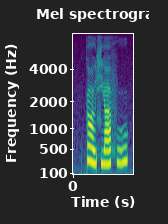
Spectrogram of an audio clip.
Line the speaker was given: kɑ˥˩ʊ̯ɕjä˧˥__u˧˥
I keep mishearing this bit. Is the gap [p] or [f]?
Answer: f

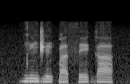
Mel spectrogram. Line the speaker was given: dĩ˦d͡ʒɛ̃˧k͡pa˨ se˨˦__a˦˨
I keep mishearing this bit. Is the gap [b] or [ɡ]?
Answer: ɡ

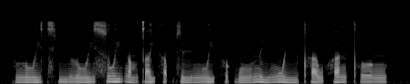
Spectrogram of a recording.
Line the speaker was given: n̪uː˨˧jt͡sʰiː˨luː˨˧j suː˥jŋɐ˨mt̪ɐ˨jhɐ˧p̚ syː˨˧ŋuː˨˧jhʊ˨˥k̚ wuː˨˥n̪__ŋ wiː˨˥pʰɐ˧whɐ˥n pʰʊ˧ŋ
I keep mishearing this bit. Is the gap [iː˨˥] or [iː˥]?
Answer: iː˨˥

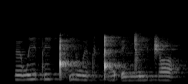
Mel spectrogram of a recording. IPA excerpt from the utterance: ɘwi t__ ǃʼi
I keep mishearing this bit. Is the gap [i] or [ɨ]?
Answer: i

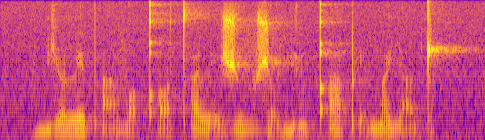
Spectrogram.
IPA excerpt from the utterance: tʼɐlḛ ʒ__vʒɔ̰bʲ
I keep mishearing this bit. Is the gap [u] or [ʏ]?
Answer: ʏ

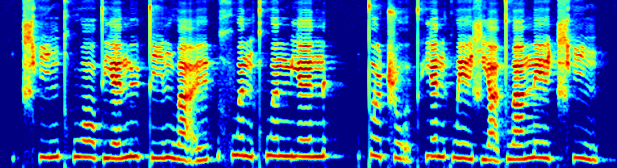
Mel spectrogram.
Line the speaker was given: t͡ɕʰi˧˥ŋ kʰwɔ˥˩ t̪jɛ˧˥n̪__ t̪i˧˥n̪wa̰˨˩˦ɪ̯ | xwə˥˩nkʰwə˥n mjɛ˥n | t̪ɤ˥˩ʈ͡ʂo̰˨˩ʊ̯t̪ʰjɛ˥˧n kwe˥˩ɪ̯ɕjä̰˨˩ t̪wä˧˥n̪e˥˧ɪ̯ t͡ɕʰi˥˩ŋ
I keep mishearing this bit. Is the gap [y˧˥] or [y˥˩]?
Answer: y˥˩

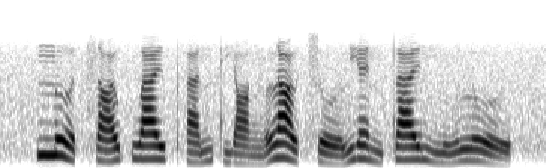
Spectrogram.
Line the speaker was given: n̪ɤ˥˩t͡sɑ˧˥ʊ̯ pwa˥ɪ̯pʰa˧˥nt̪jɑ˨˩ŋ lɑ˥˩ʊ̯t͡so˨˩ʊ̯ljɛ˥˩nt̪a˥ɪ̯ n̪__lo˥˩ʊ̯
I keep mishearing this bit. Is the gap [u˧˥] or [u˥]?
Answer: u˧˥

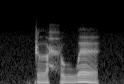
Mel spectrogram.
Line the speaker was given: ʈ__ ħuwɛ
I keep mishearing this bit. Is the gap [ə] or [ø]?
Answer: ə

